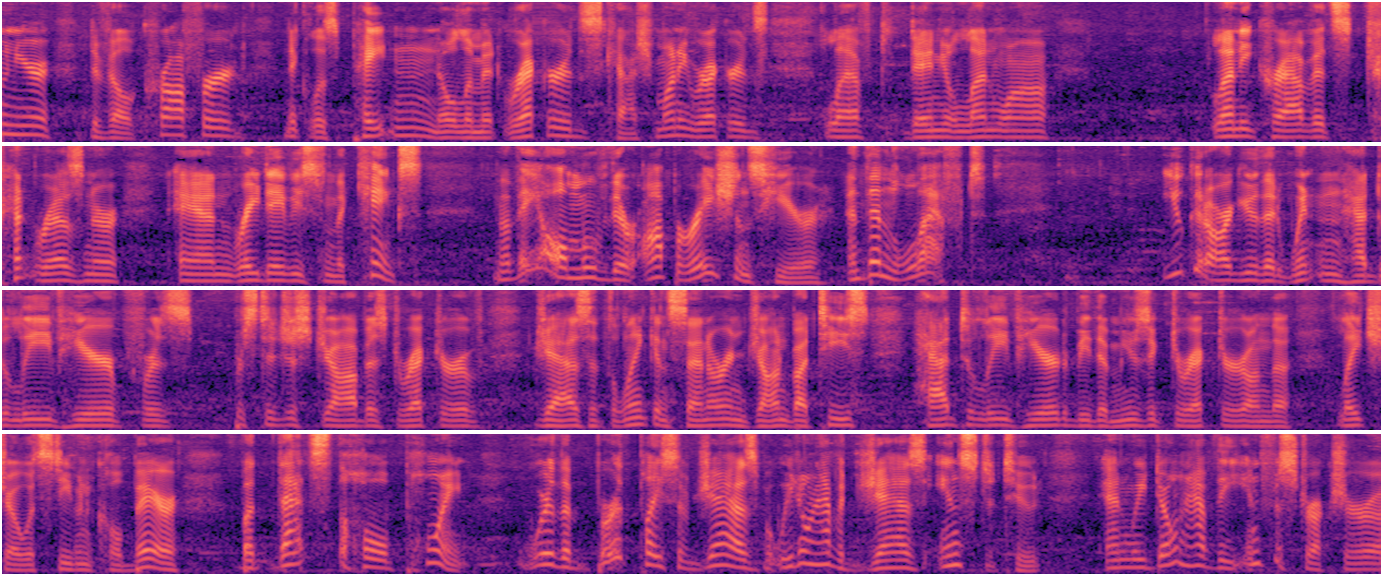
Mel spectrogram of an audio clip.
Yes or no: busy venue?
yes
